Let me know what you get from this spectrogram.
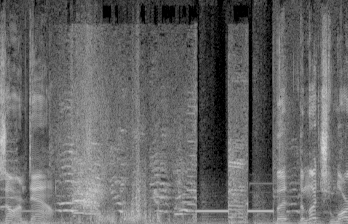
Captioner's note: overlapping shouting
